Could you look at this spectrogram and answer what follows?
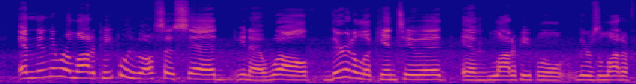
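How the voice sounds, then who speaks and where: Fairly quick speech in a Southern US accent with lively intonation, very even loudness and hardly any pauses. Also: woman, fairly high pitch for a woman. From US South. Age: 60s. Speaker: podcast host. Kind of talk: casual chat. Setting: outdoors.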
